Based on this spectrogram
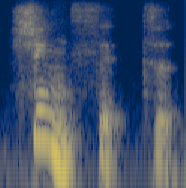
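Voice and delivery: "shinsetsu" stretched slowly, syllable by syllable, falling at the end; slow Japanese word. Shown as a demonstration. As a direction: model "shinsetsu" slowly for the students. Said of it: "Shinsetsu significa alguém que é gentil". ("shinsetsu" pronunciado devagar, caindo no fim)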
